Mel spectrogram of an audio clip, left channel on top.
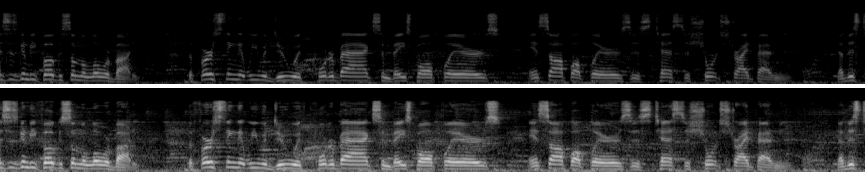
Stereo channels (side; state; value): left; quieter; 19.1 dB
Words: is going to be focused on the lower body. The first thing that we would do with quarterbacks and baseball players and softball players is test a short stride patterning. Now this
